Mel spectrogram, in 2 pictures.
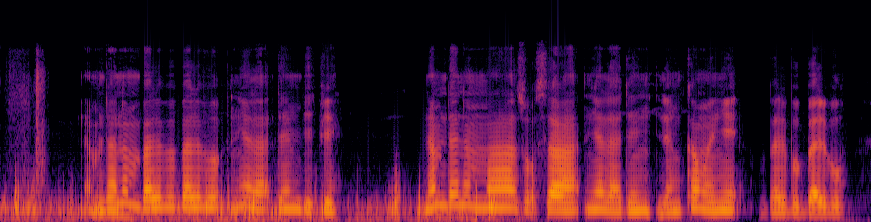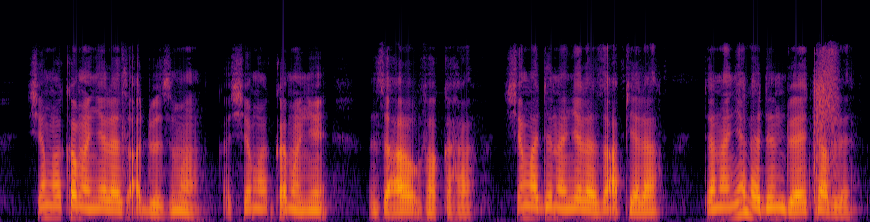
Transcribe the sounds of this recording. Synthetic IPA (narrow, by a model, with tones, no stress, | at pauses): na̰˨m˦da̰˦nɨ˦m̩˨ba˦lɨ˦bɨ˦ba˦lɨ˦bu˦ɲɛ˦la̰˨dɨ˦n˦bɛ˨pʲɛ˦ | na˨mda˦nɨ˦m̩ː˨aː˦zʊ˨ʔʊ̰˨saː˦ɲɛ˦la˨dɨ˦ŋka˦ma˨ɲɛ˦ | ba˨lɨ˦bu˨ba˨lɨ˦bu˦ | ʃɛ˦ŋːa˦ka˦ma˨ɲɛ˦la˨za̰˦ʔdo˨zɨ˦ma˨ka̰˨ʃɛ˦ŋːa˦ka̰˦ma˨ɲɛ˦ | za˦ʔva˨ka˨ɦa˨ | ʃɛ˦ŋa˦dɨ˦na˨ɲɛ˦la˨za̰˦ʔpi˨ɛ˨la˦ | ta˨na˨ɲɛ˦la˨dɨ˦n˦dɔ˨ɪ˦ta˦bɨ˨lɨ̰˨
